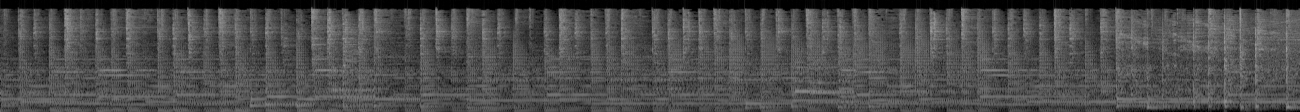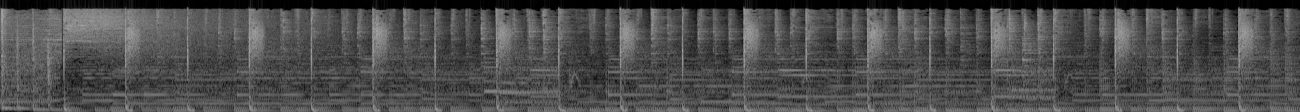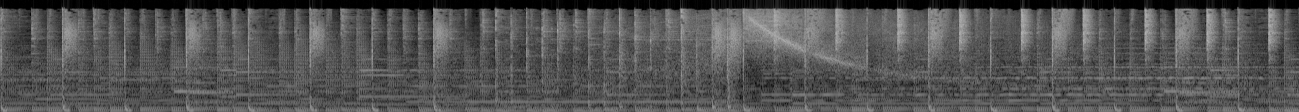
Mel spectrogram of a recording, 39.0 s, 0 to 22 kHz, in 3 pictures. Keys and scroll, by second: 3.1 F3, 3.6 5, 3.7 F4, 8.3 ctrl+z, 8.4 ctrl+z, 10.3 ctrl+z, 19.8 F3, 37.0 s, 37.5 s, 38.0 s, 38.5 s.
